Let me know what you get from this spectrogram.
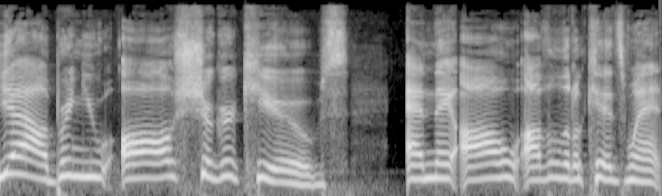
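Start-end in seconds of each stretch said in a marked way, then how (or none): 0.0-2.6 heavy, high-pitched, mocking sarcasm. Retelling the speaker's own past reply to a group of little kids, retelling a sarcastic, mocking reply. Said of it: "I very sarcastically, very mockingly said".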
